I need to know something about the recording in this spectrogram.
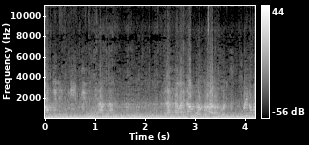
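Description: A voice talking continuously over a loud, steady low rumble.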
